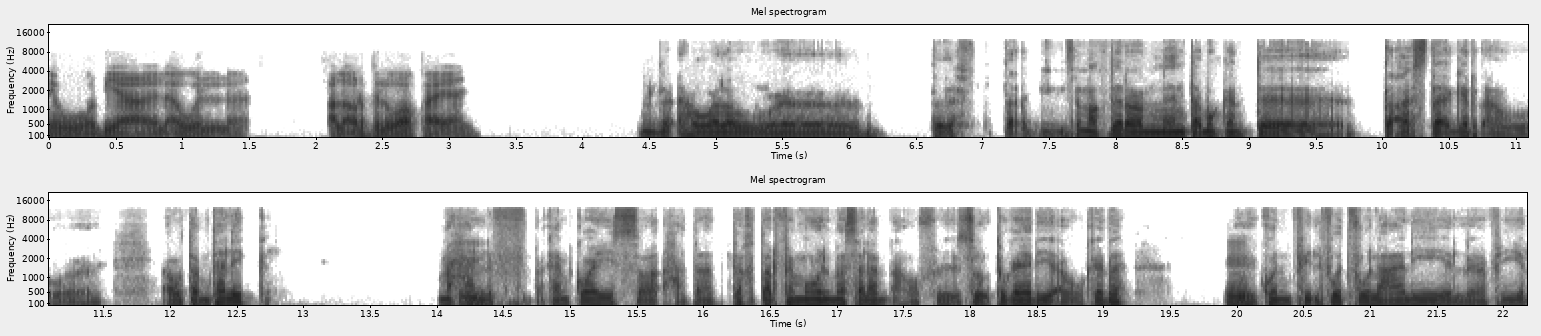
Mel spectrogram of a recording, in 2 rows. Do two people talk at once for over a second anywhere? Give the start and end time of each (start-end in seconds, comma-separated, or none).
none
